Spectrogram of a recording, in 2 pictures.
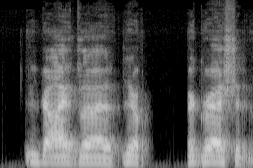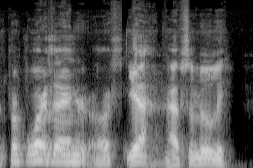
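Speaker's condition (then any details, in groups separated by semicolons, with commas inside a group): Cerebral palsy; caused by stroke at birth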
